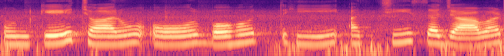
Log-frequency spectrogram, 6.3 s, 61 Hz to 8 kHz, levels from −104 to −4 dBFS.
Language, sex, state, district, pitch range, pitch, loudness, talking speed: Hindi, female, Punjab, Fazilka, 175-200 Hz, 180 Hz, -15 LUFS, 65 wpm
